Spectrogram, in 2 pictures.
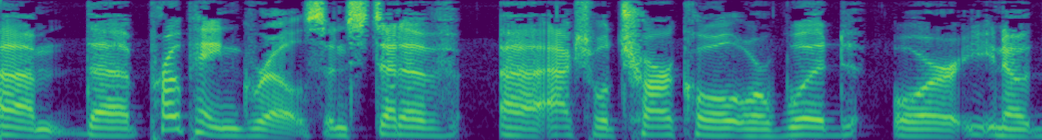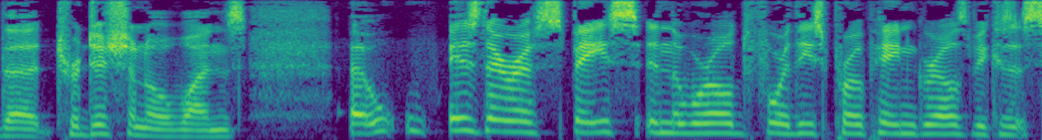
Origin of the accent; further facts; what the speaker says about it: Kansas City, Missouri, United States; I'm from Kansas City, so that's kind of part of my my upbringing.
